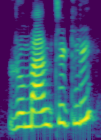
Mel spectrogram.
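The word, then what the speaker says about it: romantically: इसमें हमारा ए, ये जो लेटर है वो साइलेंट है, ये लेटर साइलेंट है, तो हमें इसे नहीं बोलना। इसे हमें प्रोनाउंसिएशन के टाइम पे बोलना है रोमांटिकली, नहीं बोलना। हमें बोलना है क्या? रोमांटिकली।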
